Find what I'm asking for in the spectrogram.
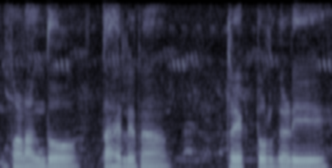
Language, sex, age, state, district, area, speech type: Santali, male, 30-45, Jharkhand, Bokaro, rural, spontaneous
